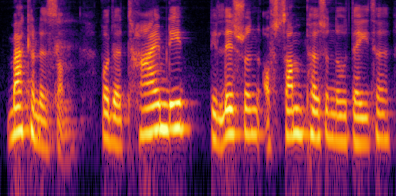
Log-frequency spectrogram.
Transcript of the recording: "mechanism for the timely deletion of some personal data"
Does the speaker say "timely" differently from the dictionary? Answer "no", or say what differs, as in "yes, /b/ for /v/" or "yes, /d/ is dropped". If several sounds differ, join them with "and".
no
